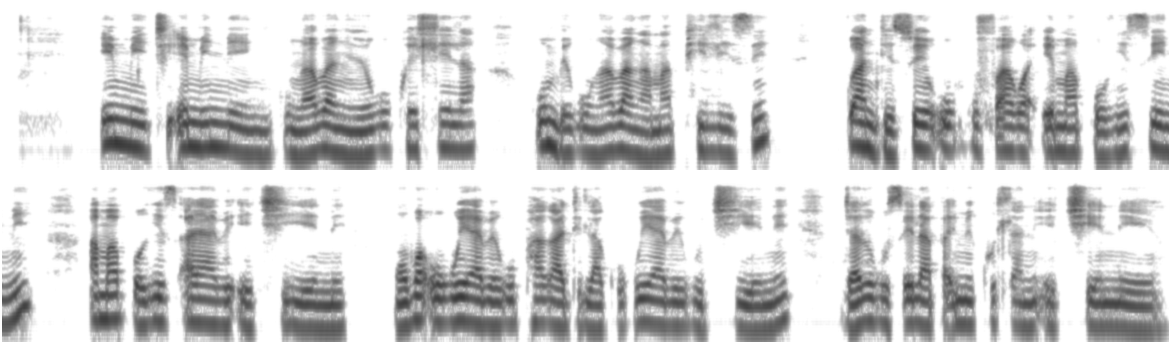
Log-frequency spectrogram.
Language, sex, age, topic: North Ndebele, male, 25-35, health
